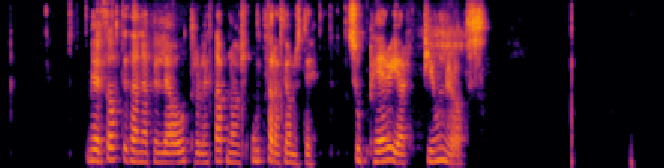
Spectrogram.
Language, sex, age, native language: Icelandic, female, 40-49, Icelandic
